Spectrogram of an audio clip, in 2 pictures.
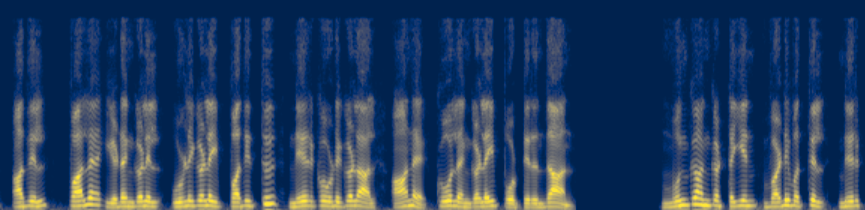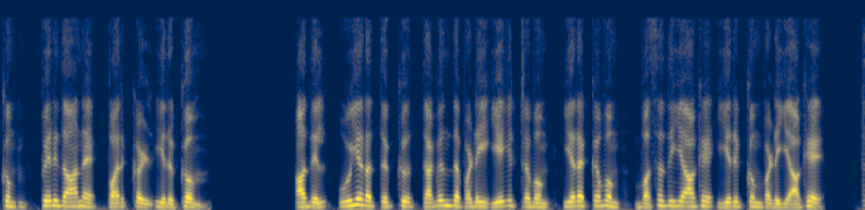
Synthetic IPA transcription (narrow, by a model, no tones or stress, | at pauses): ɐðɪlpɐlɐɪɽɐŋɡɐɭɪlʊɻɪɣɐɭɐɪpːɐðɪt̪ːɯneːɾkoːɽɯɣɐɭaːlaːnɐkuːlɐŋɡɐɭɐɪpːoːʈːɪɾɯnd̪aːn | mʊŋɡaːŋɡɐʈːɐjɪnʋɐɽɪʋɐt̪ːɪlnɪrkɯmpɛɾɪðaːnɐpɐɾkːɐɭɪɾɯkːɯm | ɐðɪlʊjɐɾɐt̪ːɯkːɯt̪ːɐɣɐɾnd̪ɐpɐɽieːʈrɐʋɯmɪɾɐkːɐʋɯmʋɐsɐðɪjaːɣɐɪɾɯkːɯmpɐɽɪjaːɣɐ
